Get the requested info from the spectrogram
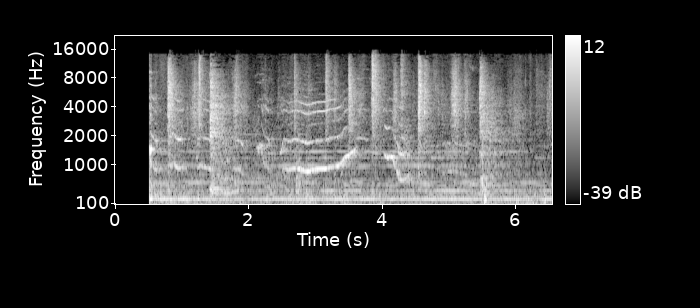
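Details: Winter puppies of a 2017 litter in the morning, giving overlapping high whines, yips and wavering squeals, with a steady low hum underneath.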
